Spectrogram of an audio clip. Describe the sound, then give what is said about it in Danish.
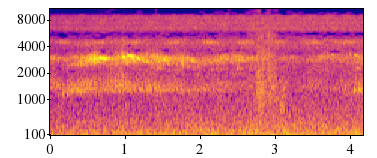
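Jungle ambience in Papua New Guinea: a dense, steady chorus of crickets and other insects. It hums continuously at an even level with no voices. “Lyden du hører er fra Papua Ny Guineas jungle.”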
